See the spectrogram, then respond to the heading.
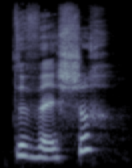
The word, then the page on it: de Wäscher: Bas-Rhin; Strasbourg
